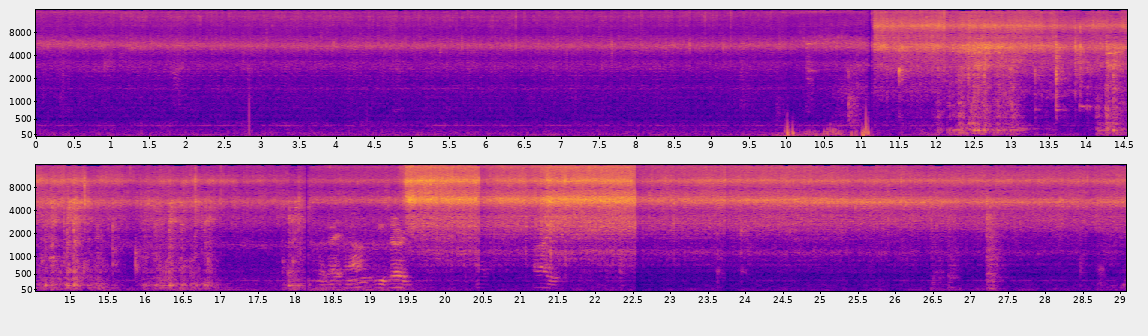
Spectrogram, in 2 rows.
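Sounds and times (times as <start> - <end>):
onions sizzling in a frying pan: 0.0 - 29.0
wooden spatula scraping a pan: 11.5 - 17.1.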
